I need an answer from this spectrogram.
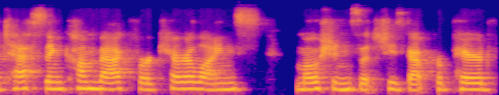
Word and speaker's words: Caroline: to speak yeah uh carolyn's up next right caroline yeah okay take it away carolyn hey caroline is how you say my name oh i'm sorry it's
